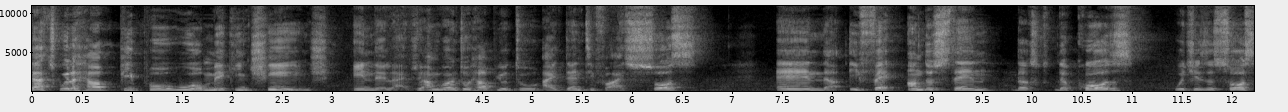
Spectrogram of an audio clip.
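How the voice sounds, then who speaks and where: A man talks at a fairly slow pace with a Haitian accent. His pitch sits in the medium range and varies in an ordinary way. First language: Haitian Creole. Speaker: life coach. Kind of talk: livestream motivational talk. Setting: live stream. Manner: halting, many fillers and repetitions.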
